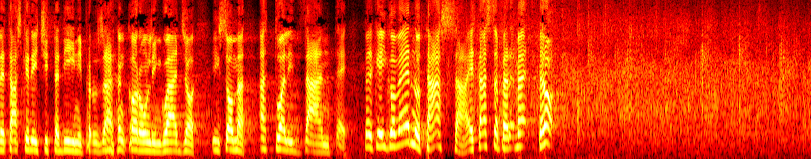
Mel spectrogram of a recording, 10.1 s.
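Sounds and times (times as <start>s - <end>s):
speech: 0.0s - 7.1s
audience applause: 5.8s - 10.1s.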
